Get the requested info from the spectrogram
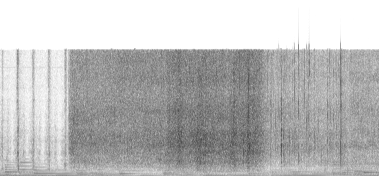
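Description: Knife chopping garlic on a plastic cutting board, a quick run of knocks for about the first second and a half. Then ground beef, onion and carrot sizzling in a cast-iron skillet as a wooden spatula stirs them, a steady frying hiss to the end.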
